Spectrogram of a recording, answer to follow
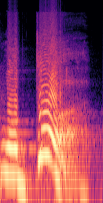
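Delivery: loud, high, scornful duh; mock duh. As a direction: toss it off like it's obvious. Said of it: "it's like".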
